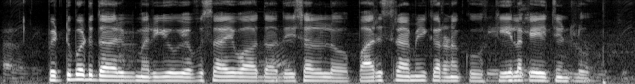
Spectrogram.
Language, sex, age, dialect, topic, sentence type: Telugu, male, 18-24, Central/Coastal, banking, statement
